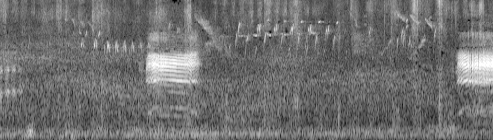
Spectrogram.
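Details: Ewes and lambs grazing a field in the Hampshire countryside, captured on stereo microphones beside a hedge: a bright, nasal bleat near two seconds and another at the end, over soft birdsong and a low background hum.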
